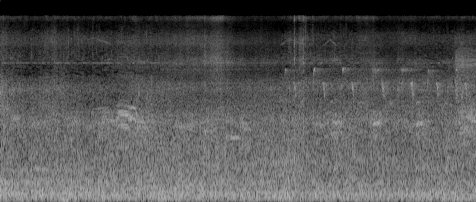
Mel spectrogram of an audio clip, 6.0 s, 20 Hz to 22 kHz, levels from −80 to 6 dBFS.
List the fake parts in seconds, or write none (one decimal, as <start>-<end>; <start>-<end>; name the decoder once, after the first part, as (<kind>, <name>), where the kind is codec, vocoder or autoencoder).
2.0-3.5 (autoencoder, DAC-VAE); 4.5-5.2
